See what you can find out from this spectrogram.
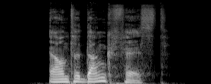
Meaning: Harvest Festival
- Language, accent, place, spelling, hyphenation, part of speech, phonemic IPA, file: German, Germany, Berlin, Erntedankfest, Ern‧te‧dank‧fest, noun, /ɛʁntəˈdaŋkˌfɛst/, De-Erntedankfest.ogg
